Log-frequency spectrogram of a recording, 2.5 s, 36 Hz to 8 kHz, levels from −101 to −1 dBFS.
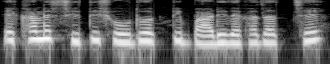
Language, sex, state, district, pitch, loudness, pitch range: Bengali, female, West Bengal, Alipurduar, 250 Hz, -14 LUFS, 225-270 Hz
